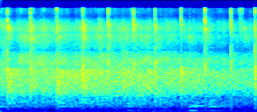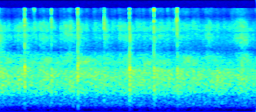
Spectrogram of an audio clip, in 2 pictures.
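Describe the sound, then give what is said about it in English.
A crowd claps steadily in dense, continuous applause, many hands overlapping with sharp individual claps popping through, holding an even level for several seconds. “You can clap.”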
